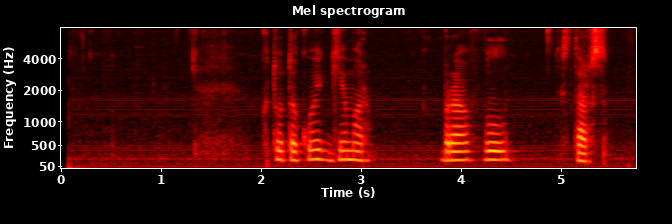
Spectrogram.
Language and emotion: Russian, neutral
